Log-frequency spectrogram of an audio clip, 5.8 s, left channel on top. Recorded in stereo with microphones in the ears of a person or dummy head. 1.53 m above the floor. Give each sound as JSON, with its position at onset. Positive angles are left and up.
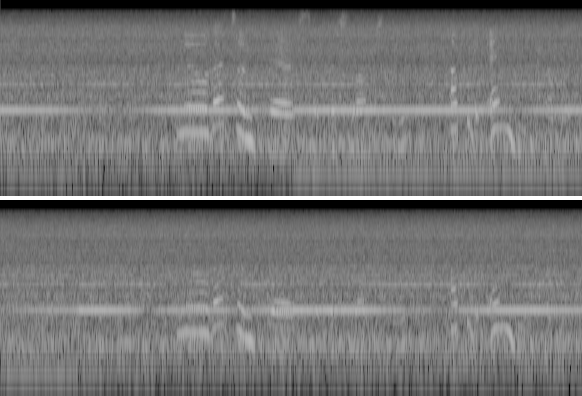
{"t": 1.8, "sound": "a woman speaking", "side_deg": 75}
